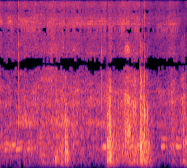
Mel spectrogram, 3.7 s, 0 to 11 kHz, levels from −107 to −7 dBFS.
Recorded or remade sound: recorded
